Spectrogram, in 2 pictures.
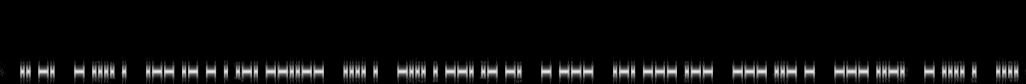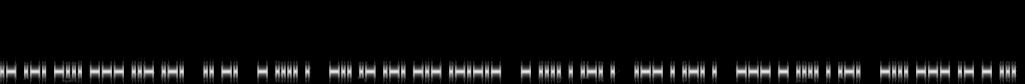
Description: Morse code, heard as a keyed tone, about 40 wpm, 600 Hz. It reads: IN THE WATER, HE BEGAN TO ROW OUT OF THE HARBOUR IN THE DARK. THERE WERE OTHER BOATS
